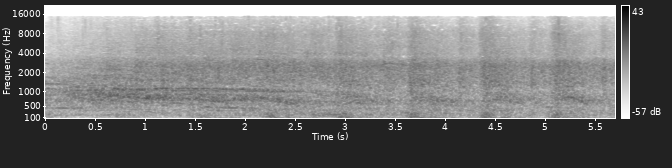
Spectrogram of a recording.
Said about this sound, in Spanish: Aplausos para recibir, como decíamos, a esta comparsa que por ahora mantiene esa media luz y que nos impide, bueno, pues intuir nada de la idea, el tipo o la escenografía que puedan representar en este, en esta jornada de miércoles.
